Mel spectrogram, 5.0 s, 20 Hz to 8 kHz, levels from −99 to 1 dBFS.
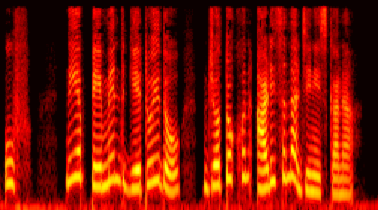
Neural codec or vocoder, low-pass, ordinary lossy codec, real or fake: codec, 16 kHz in and 24 kHz out, 0.9 kbps, LongCat-Audio-Codec, fine tuned four codebook decoder; 7.2 kHz; MP3, 48 kbps; fake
